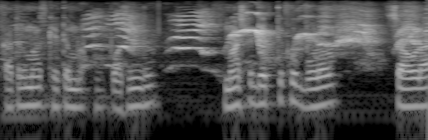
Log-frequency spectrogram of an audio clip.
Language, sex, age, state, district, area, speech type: Bengali, male, 60+, West Bengal, Birbhum, urban, spontaneous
